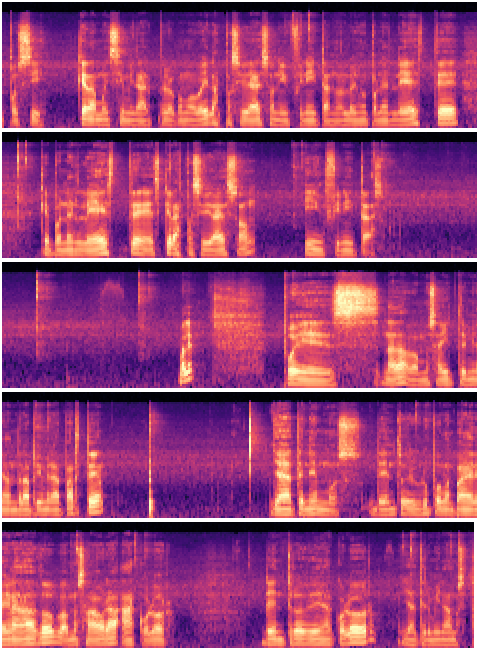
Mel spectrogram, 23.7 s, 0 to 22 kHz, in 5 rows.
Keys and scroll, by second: 21.4 super+Tab.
